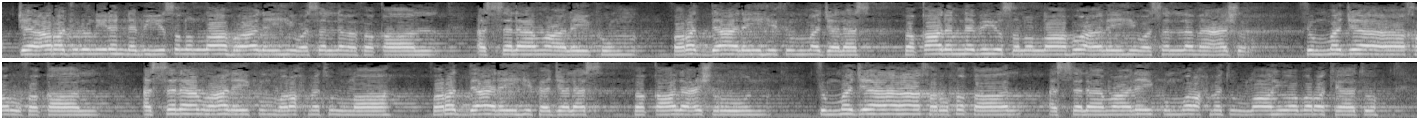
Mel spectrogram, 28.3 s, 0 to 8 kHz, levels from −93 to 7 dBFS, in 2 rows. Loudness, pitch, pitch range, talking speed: -12 LUFS, 210 Hz, 200-220 Hz, 95 wpm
